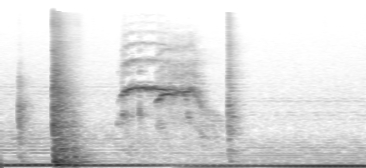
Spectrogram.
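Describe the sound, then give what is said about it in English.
A bathroom mirror cabinet bangs sharply, gives a drawn-out, high-pitched creak as it swings, then slams shut with a second hard thud, all over a low steady hum. “they could see the mirror in the bathroom slowly open, then slammed shut.”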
